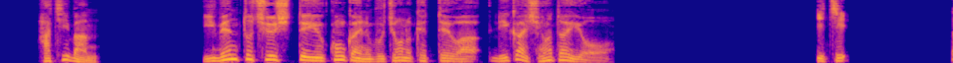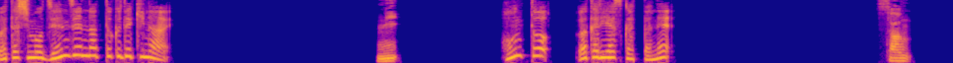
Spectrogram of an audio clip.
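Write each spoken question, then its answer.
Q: イベント中止っていう今回の部長の決定は理解しがたいよ。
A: 1: 私も全然納得できない。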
